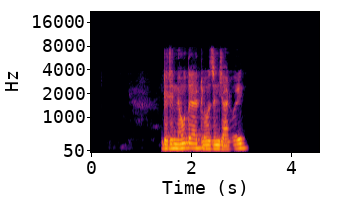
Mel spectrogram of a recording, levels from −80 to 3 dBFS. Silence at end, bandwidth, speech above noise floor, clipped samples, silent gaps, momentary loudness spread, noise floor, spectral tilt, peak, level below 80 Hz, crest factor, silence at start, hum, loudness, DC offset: 1.45 s; 7.8 kHz; 73 dB; under 0.1%; none; 7 LU; -86 dBFS; -7 dB/octave; -2 dBFS; -52 dBFS; 16 dB; 1.4 s; none; -15 LUFS; under 0.1%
